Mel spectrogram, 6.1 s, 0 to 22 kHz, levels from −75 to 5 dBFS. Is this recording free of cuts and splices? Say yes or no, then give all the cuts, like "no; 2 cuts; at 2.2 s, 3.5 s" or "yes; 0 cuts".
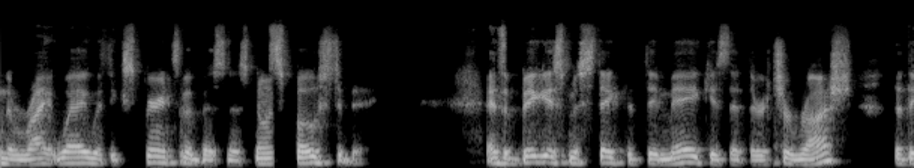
no; 4 cuts; at 1.2 s, 1.8 s, 3.3 s, 5.1 s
